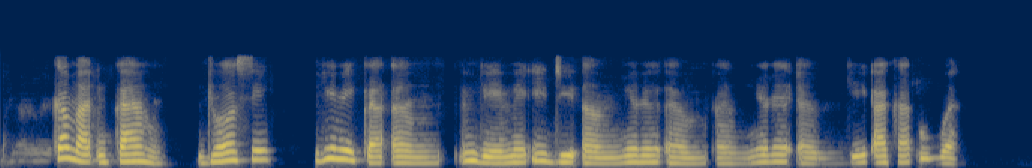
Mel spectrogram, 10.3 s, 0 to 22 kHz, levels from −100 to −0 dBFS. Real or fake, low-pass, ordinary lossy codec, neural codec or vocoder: fake; 5.4 kHz; none; codec, 32 kHz, 1.9 kbps, SNAC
